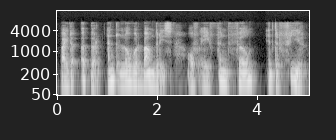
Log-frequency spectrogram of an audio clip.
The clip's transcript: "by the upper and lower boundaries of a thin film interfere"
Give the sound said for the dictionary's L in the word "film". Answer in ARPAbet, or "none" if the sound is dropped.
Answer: L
